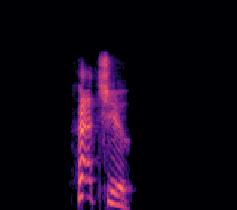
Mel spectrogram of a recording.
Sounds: Sneeze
